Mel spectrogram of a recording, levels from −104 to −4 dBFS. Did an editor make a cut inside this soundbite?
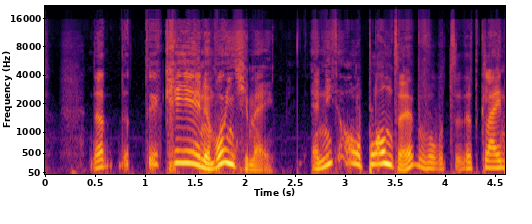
no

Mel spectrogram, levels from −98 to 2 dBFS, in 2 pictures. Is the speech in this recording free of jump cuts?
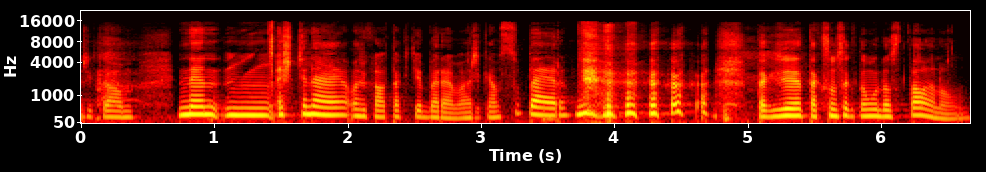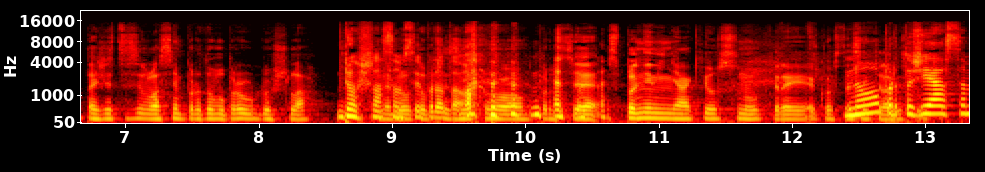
yes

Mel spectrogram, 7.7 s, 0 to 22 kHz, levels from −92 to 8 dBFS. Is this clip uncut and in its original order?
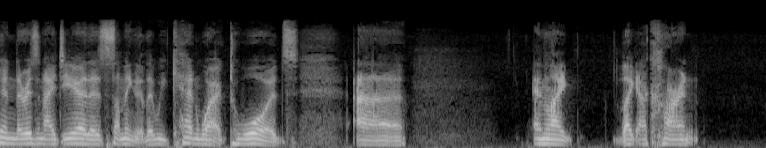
yes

